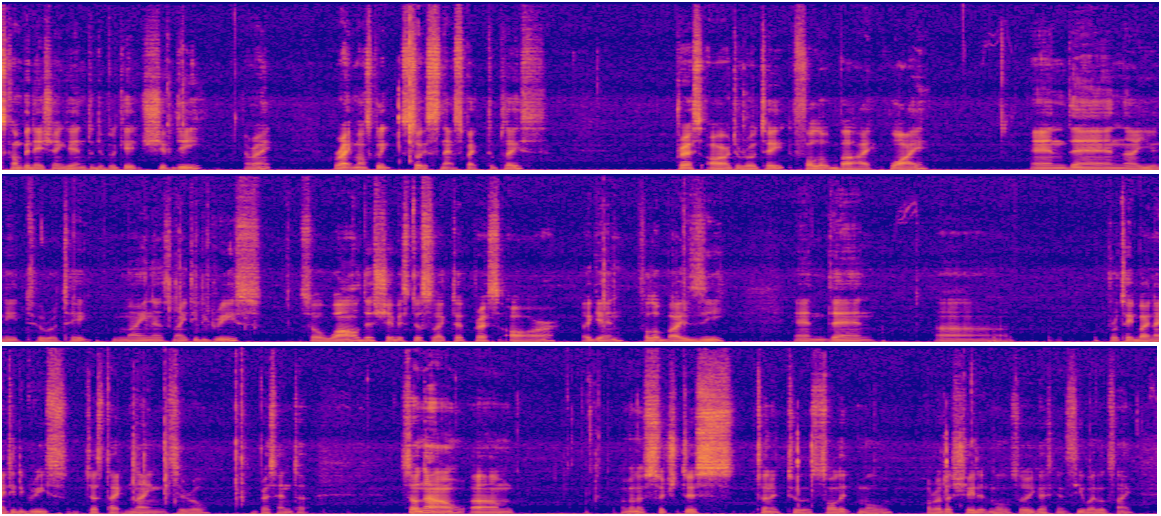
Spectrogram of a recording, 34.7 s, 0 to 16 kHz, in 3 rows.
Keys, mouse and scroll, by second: 1.7 shift+d, 4.1-5.1 right drag, 7.4 r, 13.2 KP_9, 15.1 middle click, 17.6-18.3 typing, 24.4 KP_9, 26.8 middle click, 31.3 click, 33.3 middle click.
